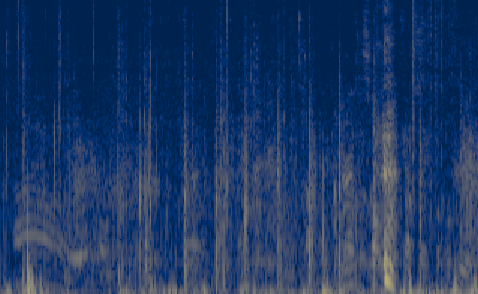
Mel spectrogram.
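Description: Footsteps on a gravelly dirt trail, a run of short sharp steps, with people's voices around them. About five seconds in, a short call whose pitch falls is the loudest sound.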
